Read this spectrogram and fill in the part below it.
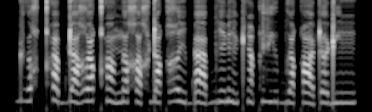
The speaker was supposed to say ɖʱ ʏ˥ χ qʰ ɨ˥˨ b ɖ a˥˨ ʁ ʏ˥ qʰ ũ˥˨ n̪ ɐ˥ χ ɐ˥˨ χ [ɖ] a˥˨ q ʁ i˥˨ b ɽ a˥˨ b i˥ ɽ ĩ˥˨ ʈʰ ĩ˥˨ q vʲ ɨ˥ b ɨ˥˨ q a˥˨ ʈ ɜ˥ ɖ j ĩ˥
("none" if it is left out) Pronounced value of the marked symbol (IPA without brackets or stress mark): ɖ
